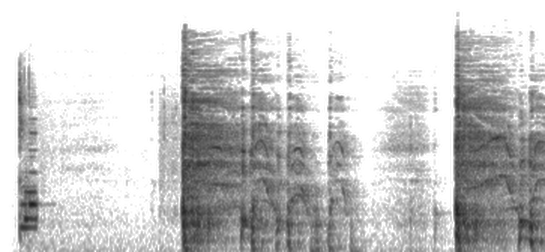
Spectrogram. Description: Happy New Year everyone! My bronchitis hadn't quite left me yet.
